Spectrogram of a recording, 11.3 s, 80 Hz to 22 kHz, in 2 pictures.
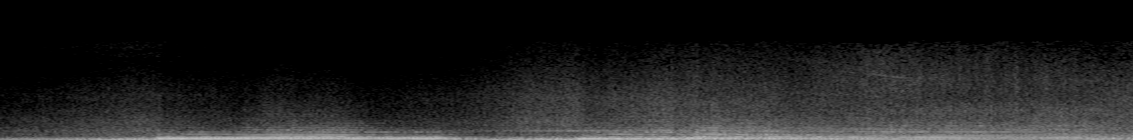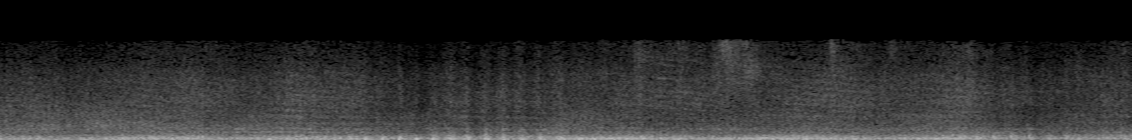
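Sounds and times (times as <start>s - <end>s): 
passenger train rumbling pulling out of station: 0.0s - 11.3s
passenger train horn blasts: 0.8s - 5.7s
rhythmic passenger train wheel clatter: 5.5s - 11.3s.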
